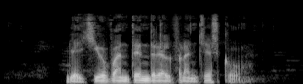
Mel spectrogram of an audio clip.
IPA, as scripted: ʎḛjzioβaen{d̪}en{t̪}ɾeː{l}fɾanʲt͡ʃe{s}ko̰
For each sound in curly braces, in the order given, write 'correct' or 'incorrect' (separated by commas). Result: incorrect, incorrect, correct, correct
